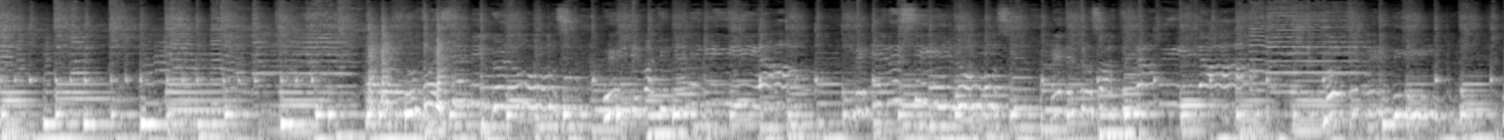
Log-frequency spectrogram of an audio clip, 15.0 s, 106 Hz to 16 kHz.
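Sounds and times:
latin dance band playing: 0:00.0 - 0:15.0
woman singing lead vocal: 0:03.9 - 0:15.0.

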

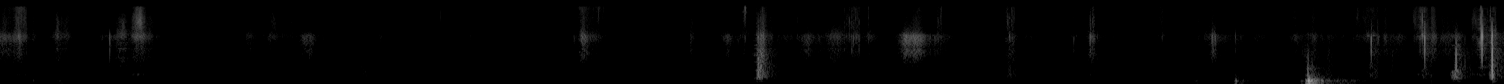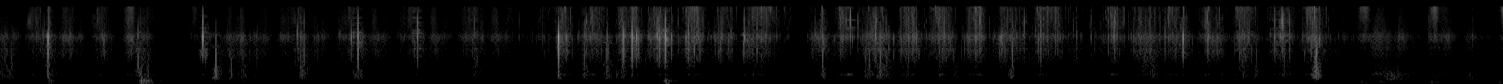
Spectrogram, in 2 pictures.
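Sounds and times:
sticky dough kneaded by hand: 0:12.1 - 0:30.0.

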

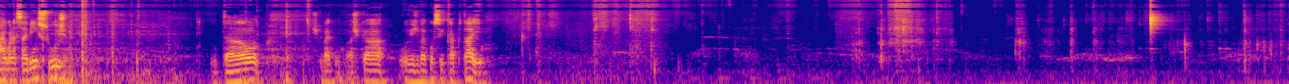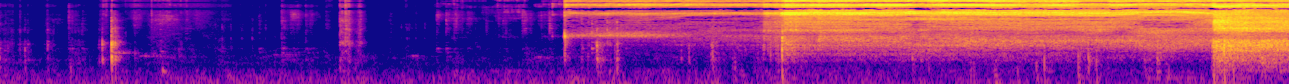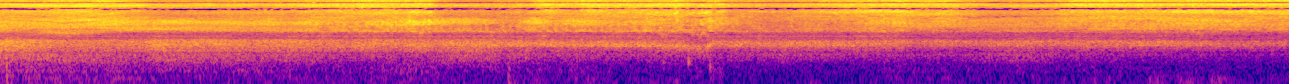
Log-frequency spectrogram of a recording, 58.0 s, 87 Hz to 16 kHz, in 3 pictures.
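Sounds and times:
compressed air hissing from valve: 0:27.7 - 0:58.0.

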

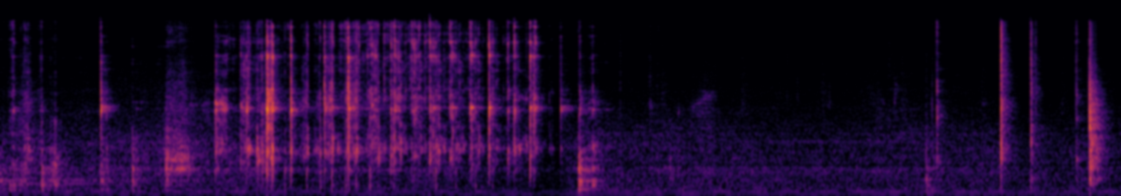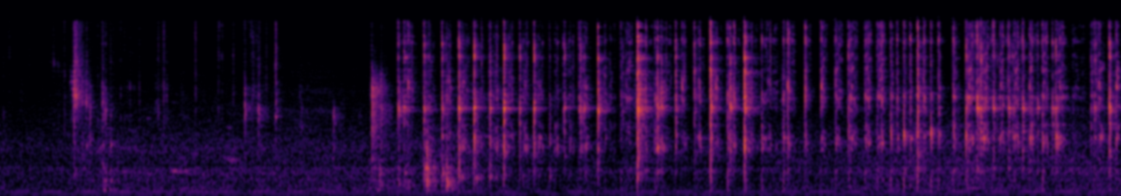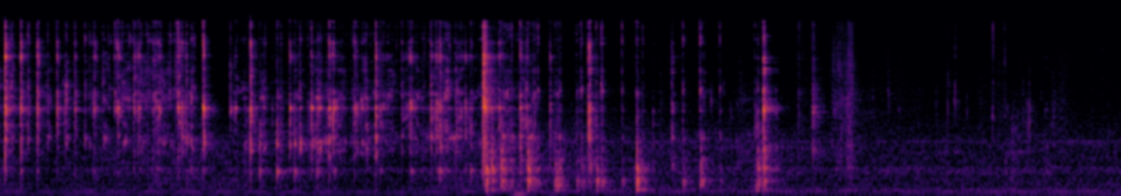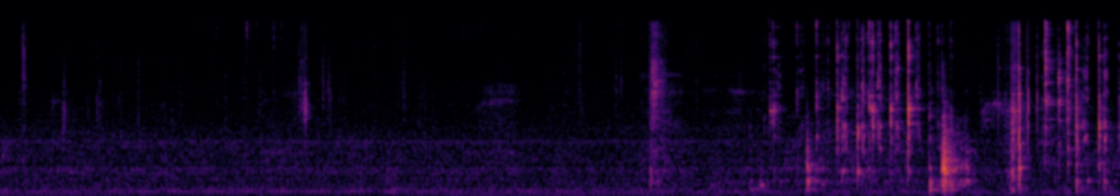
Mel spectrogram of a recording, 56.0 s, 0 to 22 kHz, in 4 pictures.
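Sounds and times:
spoon stirring in ceramic mug: 0:02.7 - 0:07.6, 0:19.0 - 0:37.9, 0:51.6 - 0:56.0.

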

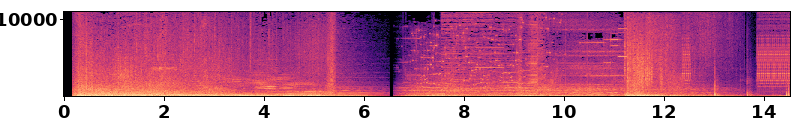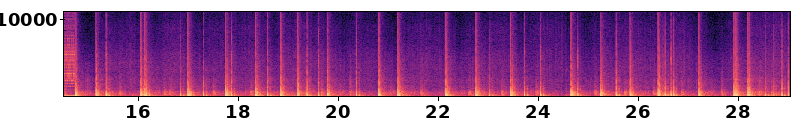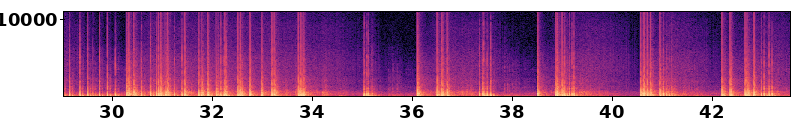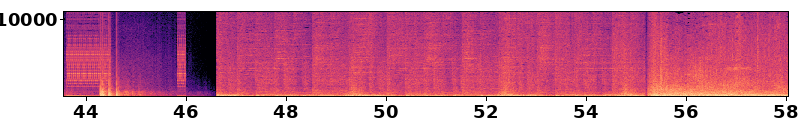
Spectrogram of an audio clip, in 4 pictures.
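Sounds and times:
firework cake volley: 0:00.2 - 0:03.6, 0:52.2 - 0:58.0.

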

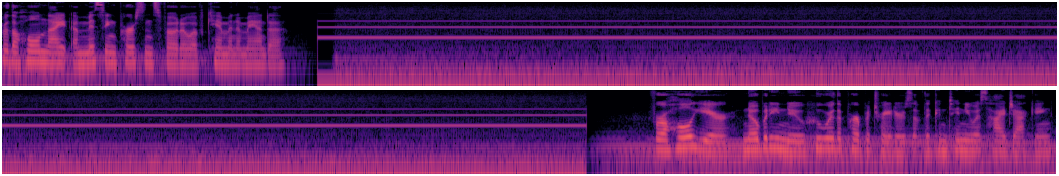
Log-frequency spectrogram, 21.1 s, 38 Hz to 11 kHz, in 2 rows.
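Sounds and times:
high electronic test tone: 0:03.2 - 0:16.4
low hum: 0:03.2 - 0:17.2.

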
